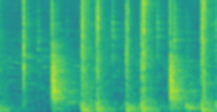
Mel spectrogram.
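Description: Hands drum a rhythmic pattern on a school lunch table, alternating deep, resonant thumps with sharper slaps, about nine hits in quick succession, fairly loud with no voices.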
